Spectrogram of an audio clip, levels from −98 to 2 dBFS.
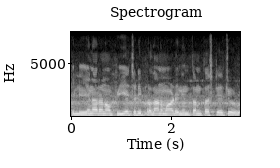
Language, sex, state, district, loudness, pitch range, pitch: Kannada, male, Karnataka, Dharwad, -14 LUFS, 150-165 Hz, 155 Hz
